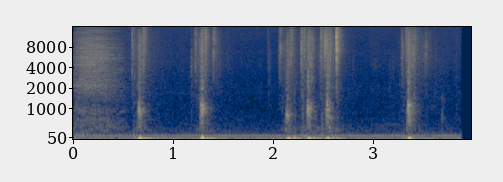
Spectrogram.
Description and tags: audio de foley para animation lanzamiento
sfx, effect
